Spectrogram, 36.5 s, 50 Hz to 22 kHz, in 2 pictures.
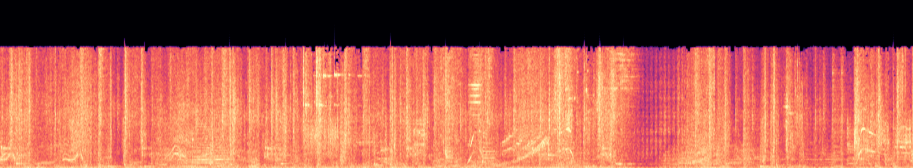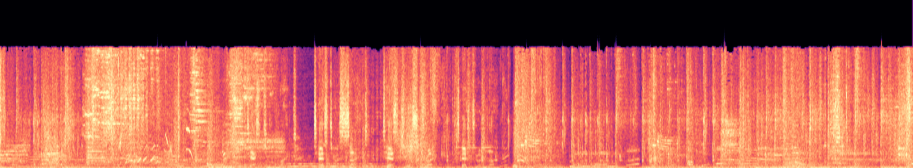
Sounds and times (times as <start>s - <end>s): Speech: 23.1s - 28.4s.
